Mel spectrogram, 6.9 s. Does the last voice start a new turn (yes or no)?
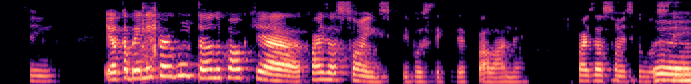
yes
